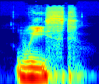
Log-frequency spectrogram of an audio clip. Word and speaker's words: Wiest: And I've been saying her fucking name wrong the whole time. So if you've heard us talking about The Mountain Is You by Brianna Wiest, it's actually Brianna Wiest.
